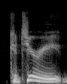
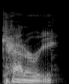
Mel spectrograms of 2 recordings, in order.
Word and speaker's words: Kateri: Also, Katiri became has become a much more popular name for Catholic daughters over the past few decades, and I can't say I've heard any of them pronounce it Katari.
